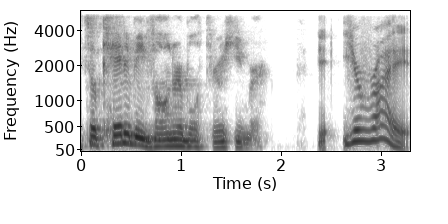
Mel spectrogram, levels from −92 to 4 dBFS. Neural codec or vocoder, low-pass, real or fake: none; 5.4 kHz; real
